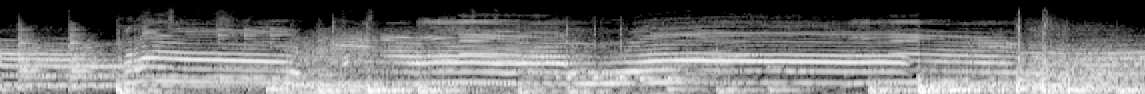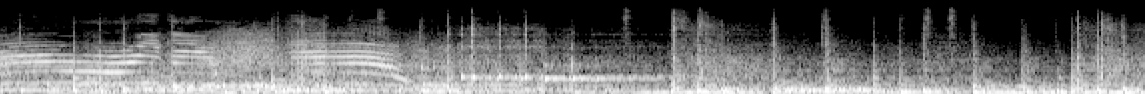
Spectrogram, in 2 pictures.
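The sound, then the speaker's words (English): Cats screech and yowl in a loud, frantic fight, their shrill, wavering cries overlapping nonstop with scuffling noise underneath for the whole stretch. “It began with loud sniffing and scratching noises, which was followed by the most terrible screeching and screaming.”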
